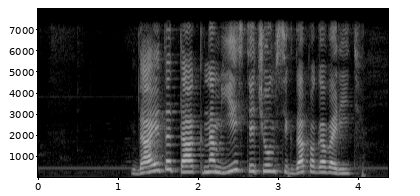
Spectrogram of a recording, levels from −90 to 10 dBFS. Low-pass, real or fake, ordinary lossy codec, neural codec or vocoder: 7.2 kHz; real; none; none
